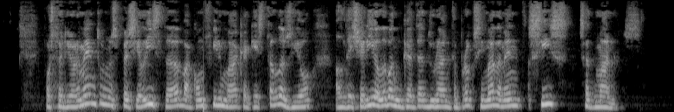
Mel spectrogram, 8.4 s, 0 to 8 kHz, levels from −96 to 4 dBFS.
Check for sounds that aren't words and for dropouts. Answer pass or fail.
pass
